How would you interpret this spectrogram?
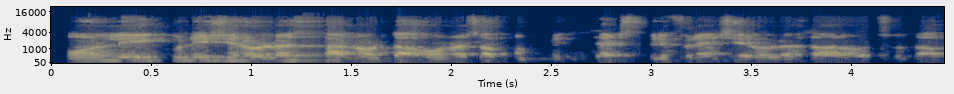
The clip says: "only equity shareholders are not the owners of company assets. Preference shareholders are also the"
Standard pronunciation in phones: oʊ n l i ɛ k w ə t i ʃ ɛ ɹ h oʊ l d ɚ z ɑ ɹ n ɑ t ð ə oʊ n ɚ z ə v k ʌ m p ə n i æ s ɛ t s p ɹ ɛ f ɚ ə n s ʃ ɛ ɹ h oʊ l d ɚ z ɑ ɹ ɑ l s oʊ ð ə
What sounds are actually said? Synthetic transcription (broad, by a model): oʊ n l i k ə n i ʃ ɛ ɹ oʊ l d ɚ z ɑ ɹ n ɑ t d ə oʊ n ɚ s ə v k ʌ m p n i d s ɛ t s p ɹ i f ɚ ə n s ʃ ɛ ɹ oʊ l d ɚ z ɑ ɹ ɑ s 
